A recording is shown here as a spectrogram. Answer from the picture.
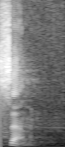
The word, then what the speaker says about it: Salmon: But in Matthew 1 verse 5, there's a man's name in Hebrew, S-A-L-M-O-N, the L is not silent.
